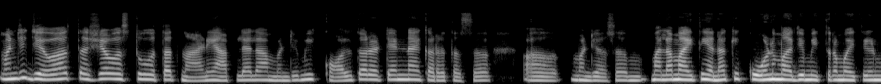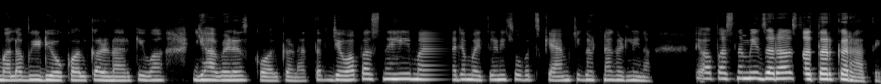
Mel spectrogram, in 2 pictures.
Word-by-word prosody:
म्हणजे 255 +4 +3
जेव्हा 240 0 +2
तशा 255 +1 -1
वस्तू 245 0 -2
होतात 215 -1 -2
ना 195 - -3
आणि 185 +4 -3
आपल्याला 200 +2 -3
म्हणजे 185 0 -4
मी 225 +3 0
कॉल 180 +1 -5
तर 230 -1 -1
अटेंड 225 +1 -1
नाही 220 -1 0
करत 185 -2 -6
असं 180 +2 -8 0.4
अ, 185 - -6 0.4
म्हणजे 200 -3 -1
असं 185 +2 -5
मला 220 0 +3
माहिती 225 0 +5
आहे 225 - +5
ना, 205 - +3
की 255 - -2
कोण 225 0 +6
माझे 220 -2 +5
मित्र-मैत्रीण 205 -1 +1
मला 195 0 +2
व्हिडिओ 205 -1 +3
कॉल 190 -1 0
करणार? 185 -2 0
किंवा 195 -2 -2 0.4
यावेळेस 200 0 +1
कॉल 180 -2 -4
करणार. 175 -3 -7
तर - - -3
जेव्हापासून 225 +4 -1
ही 250 0 +4
माझ्या 225 -1 -1
मैत्रिणीसोबत 215 0 -2
स्कॅमची 195 +3 -5
घटना 210 0 -4
घडली 195 -1 -2
ना, 175 -2 -5 0.5
तेव्हापासून 270 0 -3
मी 280 0 +2
जरा 270 +1 +5
सतर्क 245 -1 +4
राहते. 175 -6 +1
210 Hz, 165 wpm, -19 LUFS, 195-230 Hz, 0.5 s, कोण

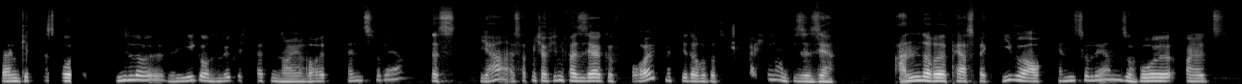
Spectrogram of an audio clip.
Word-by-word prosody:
dann 150 +1 +2
gibt 165 +1 -4
es 160 -2 -12
wohl 155 -1 +7 0.4
viele 200 +3 +1
Wege 165 +7 -1
und 155 -4 0
Möglichkeiten, 165 0 -7
neue 130 0 -1
Leute 145 +3 -3 0.2
kennenzulernen. 200 - -8 0.2
Es 155 0 -2 0.2
ja, 225 +12 -2
es - - -9
hat - - -9
mich 175 -3 -2
auf 160 - 0
jeden 190 0 -2
Fall 170 -1 +4
sehr 160 +1 +5
gefreut, 155 - -1
mit 175 -3 -10
dir 160 - -1
darüber 145 -2 0
zu - - -32
sprechen 230 - -11
und 165 -8 -4
diese 140 -2 0
sehr 130 0 +1 0.6
andere 165 -2 +7
Perspektive 155 +6 0
auch 145 0 +1
kennenzulernen, 195 +6 -3
sowohl 160 0 +4
als 145 -2 -3
160 Hz, 170 wpm, -23 LUFS, 145-180 Hz, 0.6 s, wohl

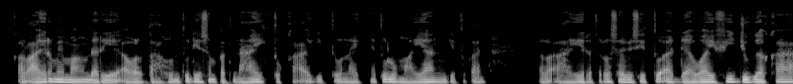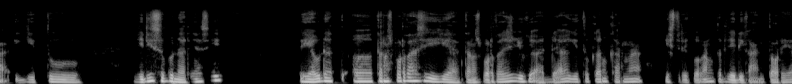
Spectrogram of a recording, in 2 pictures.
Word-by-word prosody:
Kalau - - -2
air 115 +6 +3
memang 105 -3 +4
dari 100 -1 +2
awal 95 0 -1
tahun 100 0 -4
tuh, 110 - -1
dia 110 - +1
sempat 105 -2 -2
naik 100 +3 -1
tuh, - - -9
Kak, - - -6
gitu 100 -2 -6
naiknya 95 +4 -6
tuh 120 -1 +2
lumayan 100 0 0
gitu, 95 0 -10
kan. 100 +2 -5 0.6
Eee, 100 -1 -4 0.2
air, 100 0 -1
terus 115 0 -3
habis 105 -1 +1
itu 105 - -1
ada 105 -3 0
Wi-Fi 105 +5 +3
juga, 115 -2 +4
Kak, 115 0 -1
gitu. 110 +1 -1 0.6
Jadi 115 +6 +4
sebenernya 130 -6 +3
sih, 195 +5 +1 0.8
ya, 125 -2 +5
udah, 150 +2 +5
eee 135 -2 +1
transportasi 160 +2 +3
ya, 110 -4 +2
transportasi 105 +7 0
juga 135 -6 +1
ada 115 +5 -1
gitu, 125 0 -3
kan 125 -1 -1
karena 125 +3 -2 0.2
istriku 100 -3 -4
kan 135 - -1
kerja 115 -5 0
di 100 - +1
kantor 100 +2 -3
110 Hz, 180 wpm, -23 LUFS, 100-125 Hz, 0.8 s, ya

